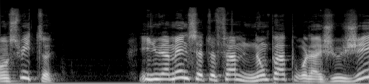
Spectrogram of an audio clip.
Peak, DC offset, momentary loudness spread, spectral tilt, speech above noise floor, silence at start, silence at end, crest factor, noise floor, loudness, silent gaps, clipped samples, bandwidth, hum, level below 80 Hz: -2 dBFS; 3%; 6 LU; -5 dB/octave; 45 dB; 0 s; 0 s; 14 dB; -59 dBFS; -15 LUFS; none; under 0.1%; 15.5 kHz; none; -50 dBFS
